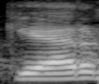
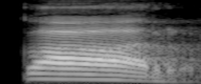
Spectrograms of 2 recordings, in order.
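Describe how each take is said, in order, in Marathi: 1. हा स्वर पुढचा 'ae' आवाज आहे. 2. हा स्वर मोकळा 'ah' आवाज आहे. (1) "याला कॅर म्हणणार का? ... नाही" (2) "ए नंतर जेव्हा आर येतो तेव्हा एचा उच्चार आ होतो"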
